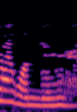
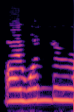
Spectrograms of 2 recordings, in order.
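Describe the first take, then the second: First: Said in the usual way. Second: High, loud musing first "I wonder". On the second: Acted. Luke muses, repeating himself.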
